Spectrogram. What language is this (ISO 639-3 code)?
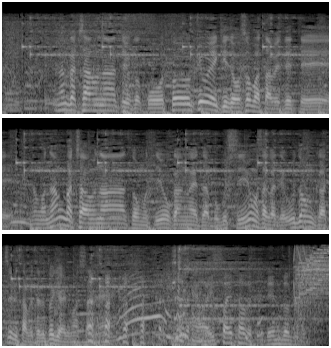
jpn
